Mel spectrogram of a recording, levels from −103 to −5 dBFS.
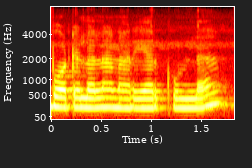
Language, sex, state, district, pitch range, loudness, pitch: Tamil, female, Tamil Nadu, Nilgiris, 210-225 Hz, -16 LUFS, 215 Hz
